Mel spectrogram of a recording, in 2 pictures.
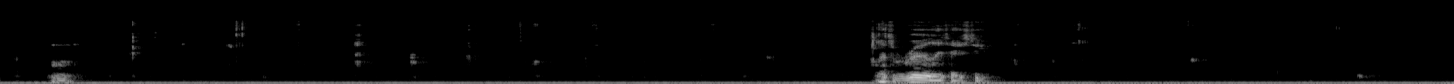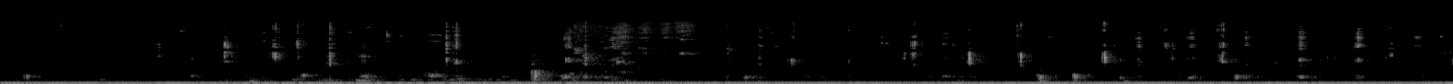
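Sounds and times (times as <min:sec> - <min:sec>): person chewing: 0:01.3 - 0:07.8, 0:14.8 - 0:29.0
wet mouth clicks and smacks: 0:01.3 - 0:07.8, 0:10.1 - 0:12.1, 0:14.8 - 0:19.3, 0:20.0 - 0:29.0.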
